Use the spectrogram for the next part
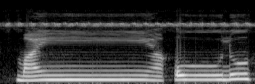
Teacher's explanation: وَمِنَ النَّاسِ مَن يَقُولُ، اب یہ نون کے اوپر جو دال کی شکل میں ہے اس کو ساکن یعنی سکون کہتے ہیں، ٹھیک ہے؟ تو نون ساکن کا یا میں ادغام ہوگا، اور ادغام ہوگا غنہ کے ساتھ، یعنی کہ نون کو یا میں داخل کر کے غنہ کے ساتھ پڑھیں گے۔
